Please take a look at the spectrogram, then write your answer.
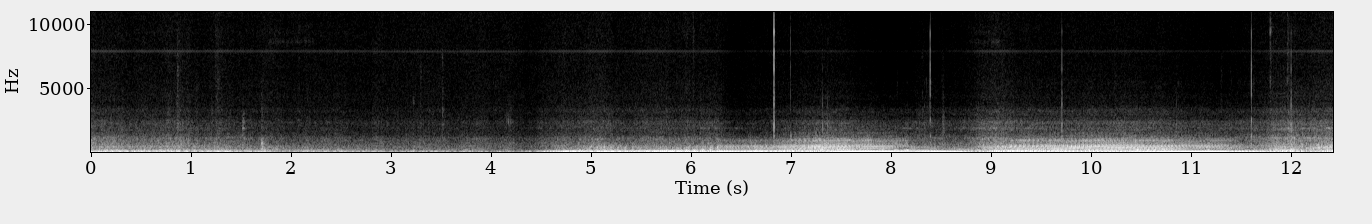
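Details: Subaru BRZ/FT-86 with SpeedFactory header and exhaust, warmed up, in-cabin at highway cruise after fixing header rubbing the debris shield: smooth exhaust drone rising and falling with throttle, no rattle or buzz; exhaust and header healthy.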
